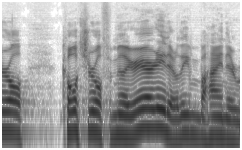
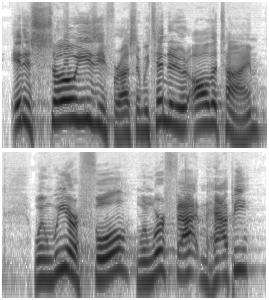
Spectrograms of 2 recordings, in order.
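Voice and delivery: loud, high impassioned preaching; preaching at full force; 5 semitones higher, 6 dB louder than usual. Acted. Preacher urging the congregation, loud and impassioned. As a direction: lift the room with it.

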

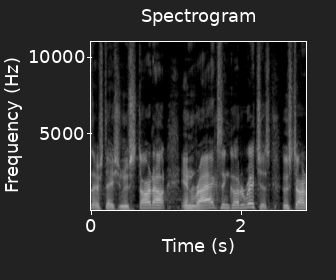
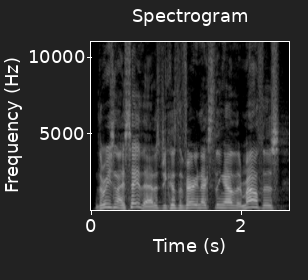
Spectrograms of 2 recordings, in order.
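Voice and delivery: ordinary talk, nothing marked

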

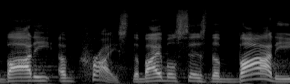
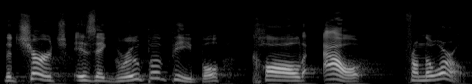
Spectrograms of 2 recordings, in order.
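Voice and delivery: ordinary talk, nothing marked

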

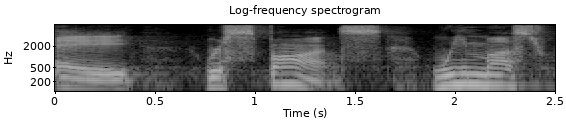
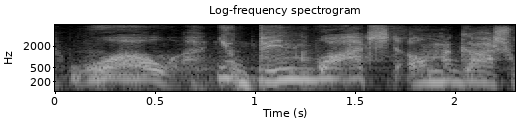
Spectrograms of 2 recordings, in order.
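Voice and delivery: high, excited gasp of delight; mock amazement; 7 semitones higher than usual. Friend hears about the binge watching, mock excited and high. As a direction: play an impressed friend, overdone. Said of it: "But if we were to say".

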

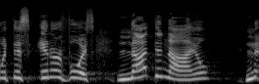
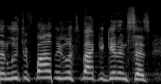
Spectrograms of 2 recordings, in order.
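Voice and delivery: ordinary delivery

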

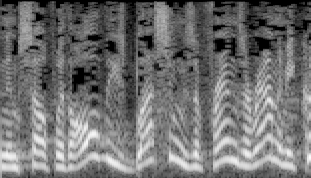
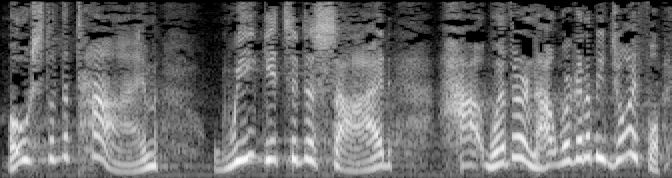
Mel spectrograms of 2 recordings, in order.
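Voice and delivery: animated, emphatic. Real, not acted. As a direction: drive the lesson home with energy. Livelier repeat of the lesson.

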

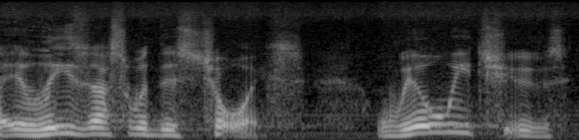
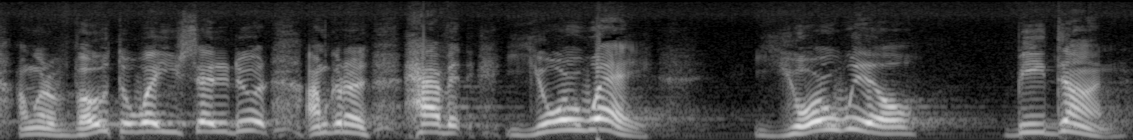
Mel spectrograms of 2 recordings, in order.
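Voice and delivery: earnest surrender to God; 6 semitones higher, 7 dB louder than usual. Acted. Believer vows surrender to God, loud and pleading. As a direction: pour it out to God, rising and insistent. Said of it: "you will either say to God".

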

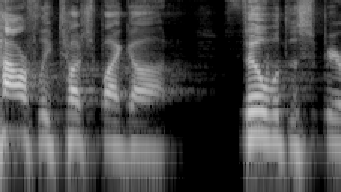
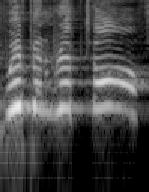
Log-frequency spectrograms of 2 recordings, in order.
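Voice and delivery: upset cry; 6 dB louder than usual. Retold or imitated. Upset church members report being cheated.

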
